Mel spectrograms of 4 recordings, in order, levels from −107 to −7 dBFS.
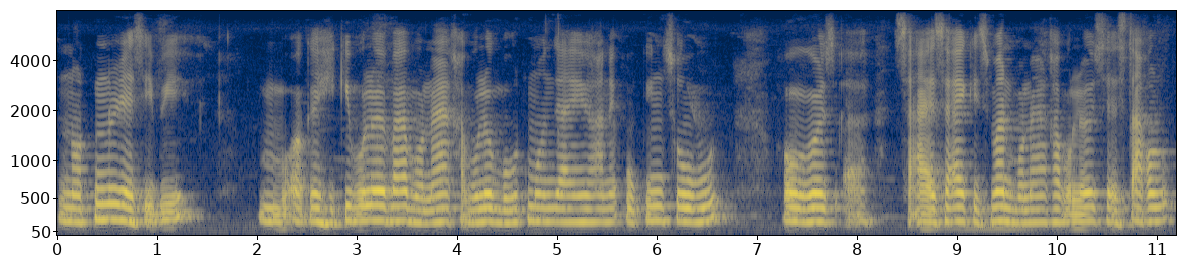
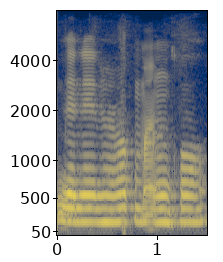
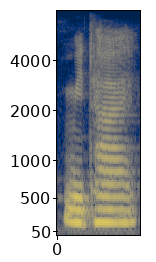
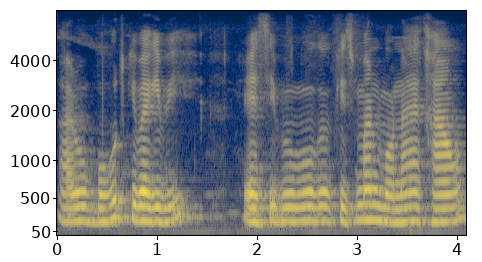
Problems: none marked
